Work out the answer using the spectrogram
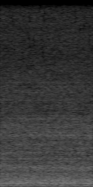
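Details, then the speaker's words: Mercedes Sprinter with key out of ignition, battery dying overnight: steady even blower fan rush with engine off after battery reconnect; blower motor stays on with key off, regulator and wiring being checked. "I hope you can hear that and right now the key is out of the ignition okay but the blower motor is running so this is a problem"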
